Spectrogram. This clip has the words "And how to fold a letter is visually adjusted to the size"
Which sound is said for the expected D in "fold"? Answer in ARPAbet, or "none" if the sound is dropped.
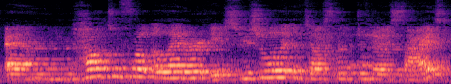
none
